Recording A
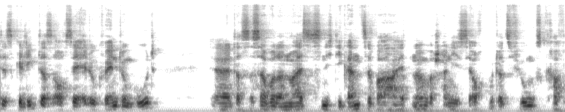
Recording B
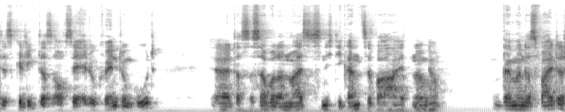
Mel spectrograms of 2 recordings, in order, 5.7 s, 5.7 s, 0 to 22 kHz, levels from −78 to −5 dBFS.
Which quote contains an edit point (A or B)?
B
